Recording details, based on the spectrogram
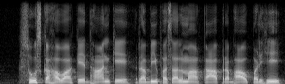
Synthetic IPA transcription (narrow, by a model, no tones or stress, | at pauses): suskəɦəwaked̪ʱaːnkeɾəbipʰəsəlmãkapɾəbʱaːwpəɽ̤iɦi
